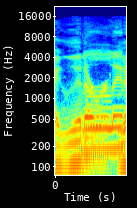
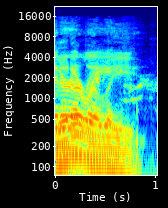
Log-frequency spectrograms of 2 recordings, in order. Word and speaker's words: literally: Yeah, you're chucking an extra syllable in there. – An extra L? – Literally? Just go literally. – Literally. – Great. You almost got it. Try one more. – Literally. – No, too many L's.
